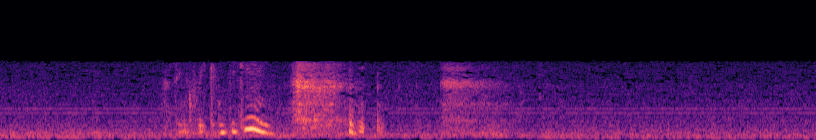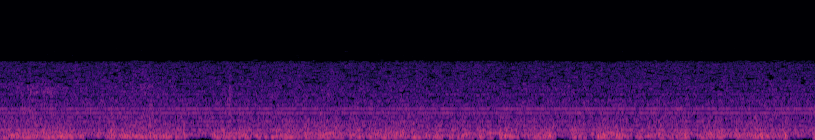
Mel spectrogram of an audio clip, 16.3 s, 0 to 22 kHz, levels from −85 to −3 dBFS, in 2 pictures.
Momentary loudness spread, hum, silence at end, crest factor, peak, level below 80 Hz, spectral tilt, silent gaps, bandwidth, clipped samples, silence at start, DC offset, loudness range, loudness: 19 LU; none; 0 s; 24 dB; -10 dBFS; -54 dBFS; -5.5 dB/octave; none; 3.8 kHz; under 0.1%; 0 s; under 0.1%; 18 LU; -30 LUFS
